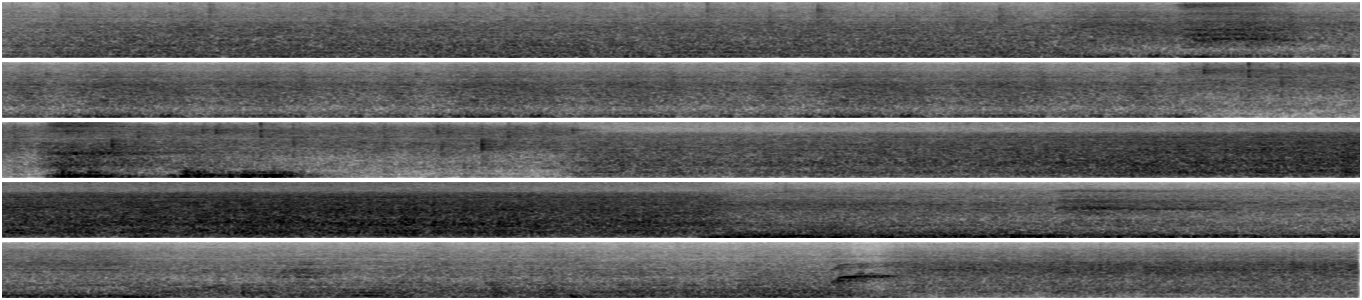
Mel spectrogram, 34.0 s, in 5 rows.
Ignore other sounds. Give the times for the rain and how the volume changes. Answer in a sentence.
You can hear the rain from 0.0 to 33.9 s, getting louder then quieter.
